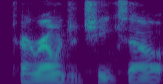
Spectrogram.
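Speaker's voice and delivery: ordinary talk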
